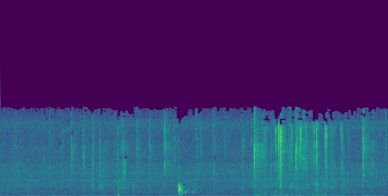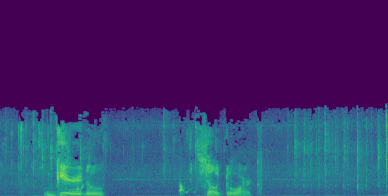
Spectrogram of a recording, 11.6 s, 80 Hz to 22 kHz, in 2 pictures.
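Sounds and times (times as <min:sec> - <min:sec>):
typing on a computer keyboard: 0:00.9 - 0:07.1, 0:10.1 - 0:11.6
speech: 0:06.6 - 0:07.5, 0:08.9 - 0:09.8.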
